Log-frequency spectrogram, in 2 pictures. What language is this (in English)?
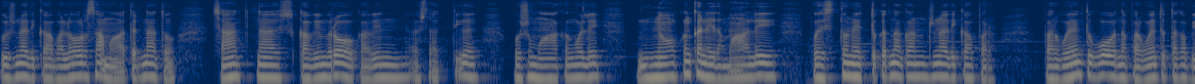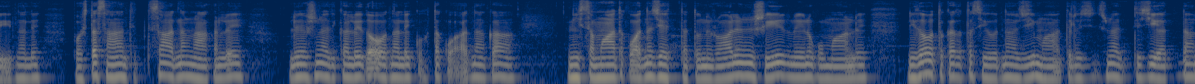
Mazaltepec Zapotec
